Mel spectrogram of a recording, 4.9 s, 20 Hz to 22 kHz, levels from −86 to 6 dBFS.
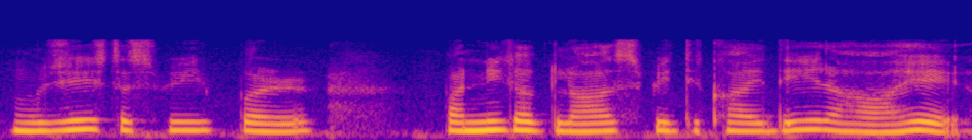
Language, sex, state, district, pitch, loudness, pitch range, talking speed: Hindi, female, Arunachal Pradesh, Papum Pare, 210 Hz, -15 LUFS, 200-220 Hz, 150 wpm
